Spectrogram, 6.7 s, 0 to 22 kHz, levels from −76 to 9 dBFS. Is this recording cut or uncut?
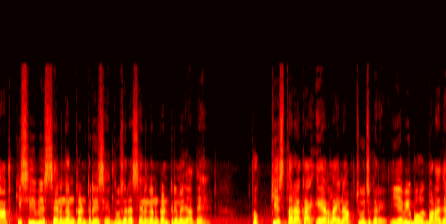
uncut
